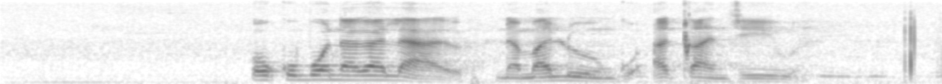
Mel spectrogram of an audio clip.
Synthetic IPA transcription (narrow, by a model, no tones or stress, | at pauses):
ok̬ʼuɓɔnak̬ala̰jɔ̰namaluŋʱṵʔaǃand͡ʒʱiːwɛ̰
